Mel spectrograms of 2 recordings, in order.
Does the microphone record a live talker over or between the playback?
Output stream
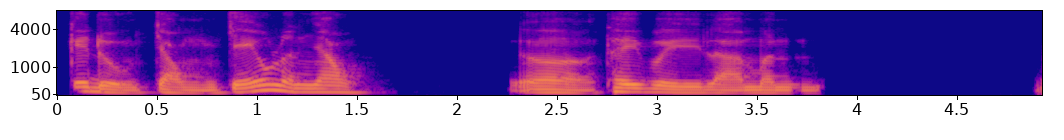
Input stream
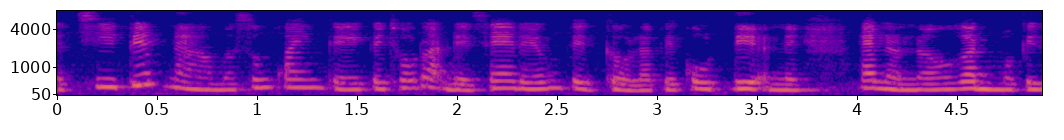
Yes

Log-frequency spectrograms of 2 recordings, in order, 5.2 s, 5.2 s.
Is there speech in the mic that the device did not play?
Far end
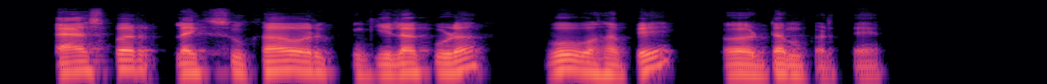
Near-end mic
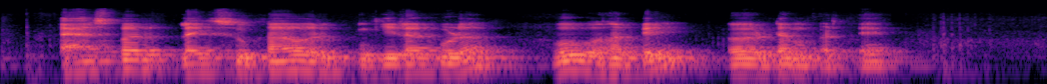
No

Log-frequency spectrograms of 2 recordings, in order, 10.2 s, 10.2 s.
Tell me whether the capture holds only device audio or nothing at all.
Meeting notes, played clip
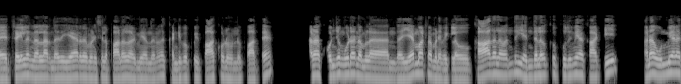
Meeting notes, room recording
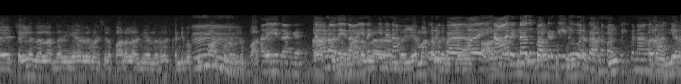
No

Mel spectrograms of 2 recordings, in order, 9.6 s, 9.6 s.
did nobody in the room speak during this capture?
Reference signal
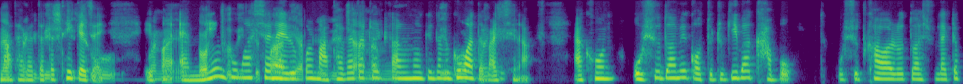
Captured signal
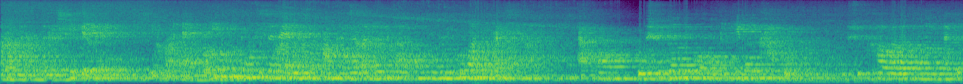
Yes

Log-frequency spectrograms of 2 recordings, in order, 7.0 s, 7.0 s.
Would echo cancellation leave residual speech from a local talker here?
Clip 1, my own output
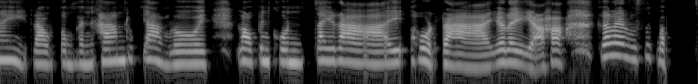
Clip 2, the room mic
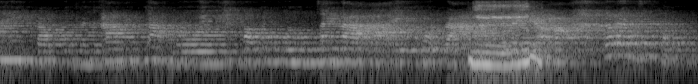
Yes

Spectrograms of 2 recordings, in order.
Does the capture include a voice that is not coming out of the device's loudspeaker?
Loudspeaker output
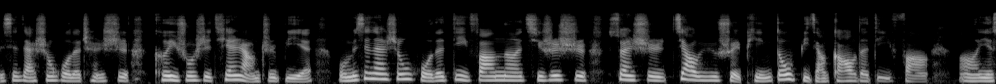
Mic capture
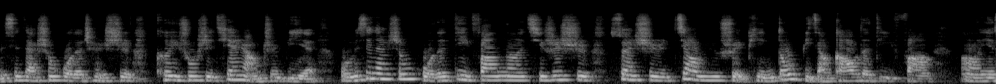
No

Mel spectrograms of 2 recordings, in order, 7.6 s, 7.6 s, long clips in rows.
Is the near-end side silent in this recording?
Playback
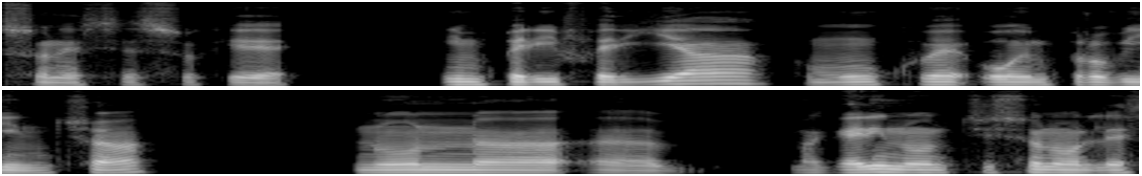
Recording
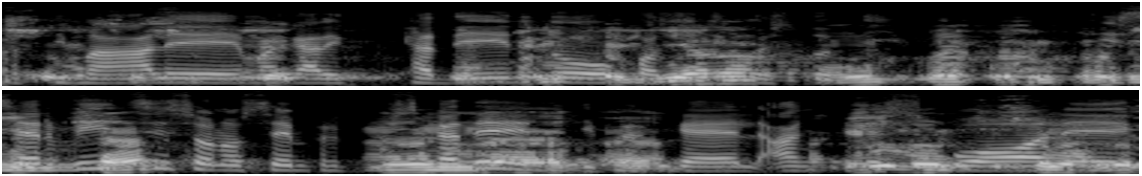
No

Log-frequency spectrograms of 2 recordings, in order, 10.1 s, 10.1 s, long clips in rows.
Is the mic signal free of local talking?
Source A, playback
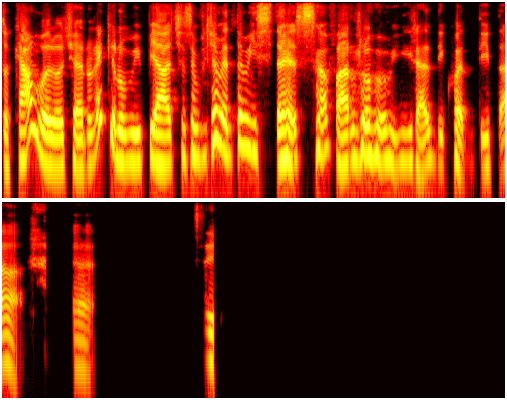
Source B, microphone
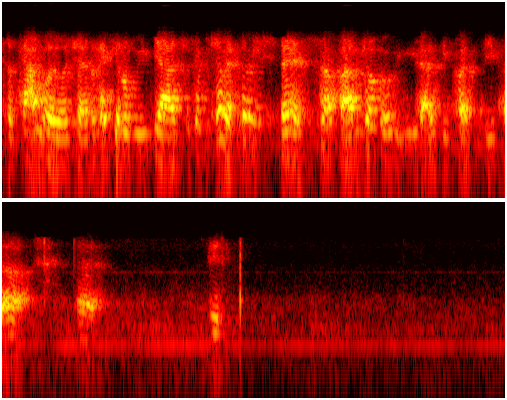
Yes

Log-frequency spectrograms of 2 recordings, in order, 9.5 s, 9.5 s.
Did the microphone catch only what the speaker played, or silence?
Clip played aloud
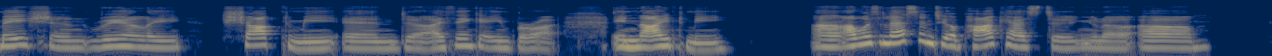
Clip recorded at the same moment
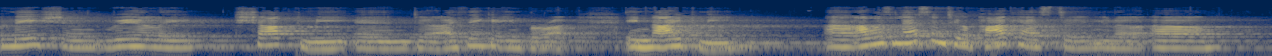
Yes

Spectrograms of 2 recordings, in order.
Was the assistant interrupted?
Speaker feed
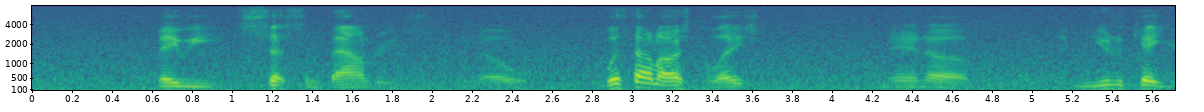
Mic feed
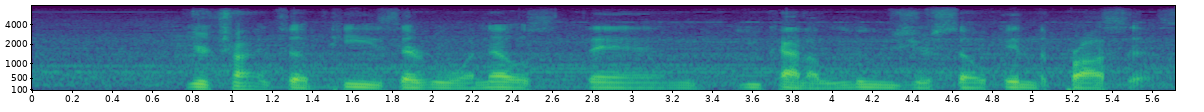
Yes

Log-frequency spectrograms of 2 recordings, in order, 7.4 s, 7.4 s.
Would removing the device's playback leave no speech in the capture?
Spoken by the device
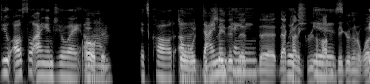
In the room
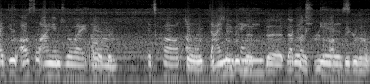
Yes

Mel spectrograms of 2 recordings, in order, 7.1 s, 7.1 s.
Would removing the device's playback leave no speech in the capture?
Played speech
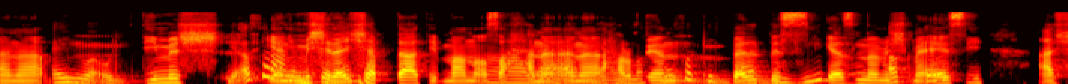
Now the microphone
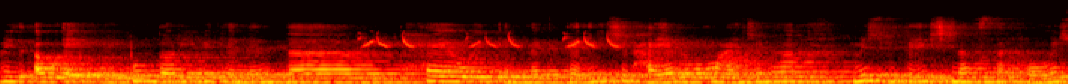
No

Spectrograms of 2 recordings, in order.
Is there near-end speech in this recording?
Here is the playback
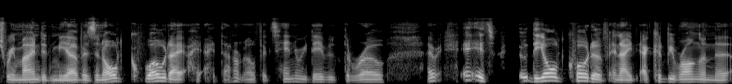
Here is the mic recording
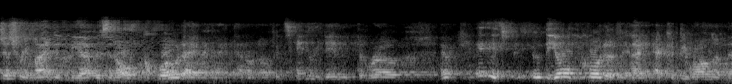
No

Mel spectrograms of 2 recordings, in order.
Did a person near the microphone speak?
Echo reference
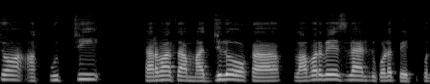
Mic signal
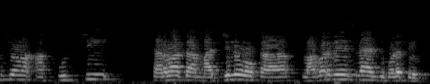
No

